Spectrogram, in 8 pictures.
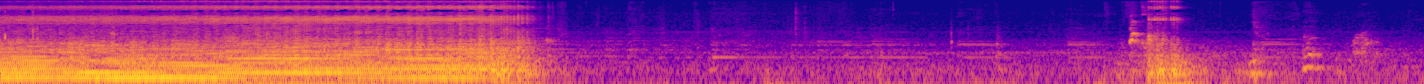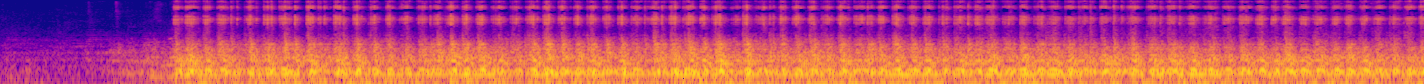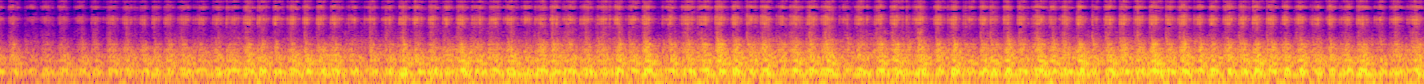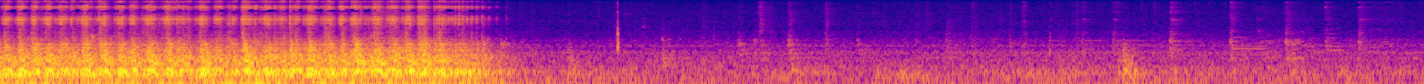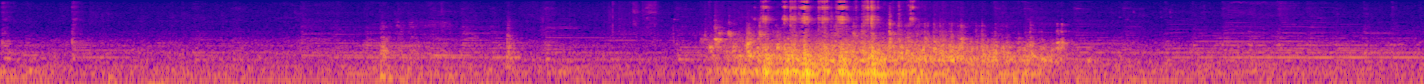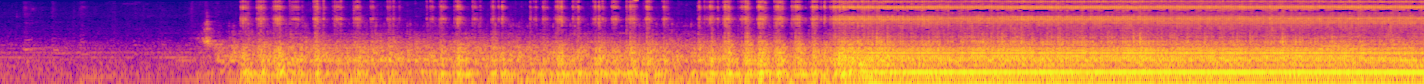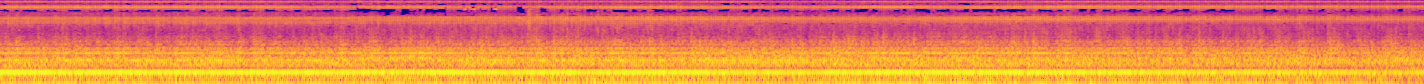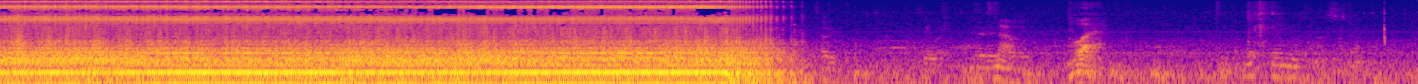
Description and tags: sounds of drilling through the carpeted classroom floor from the ceiling of the room below
cement, drill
